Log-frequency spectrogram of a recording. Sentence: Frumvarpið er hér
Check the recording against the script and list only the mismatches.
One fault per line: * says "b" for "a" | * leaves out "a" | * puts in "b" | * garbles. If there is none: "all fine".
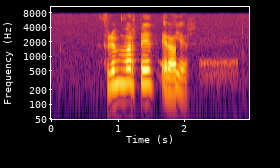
all fine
